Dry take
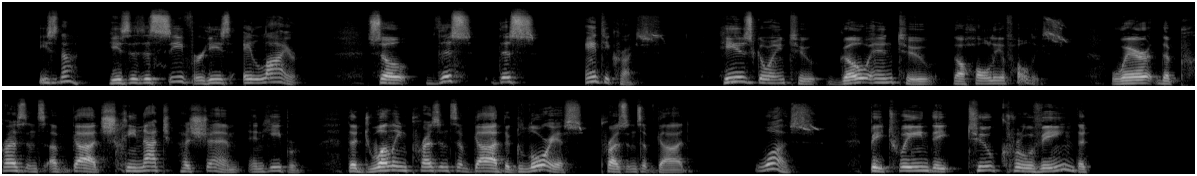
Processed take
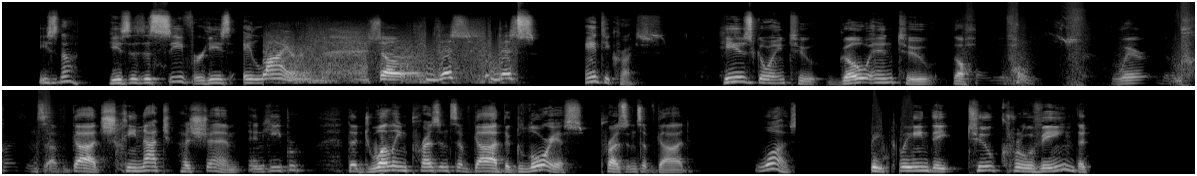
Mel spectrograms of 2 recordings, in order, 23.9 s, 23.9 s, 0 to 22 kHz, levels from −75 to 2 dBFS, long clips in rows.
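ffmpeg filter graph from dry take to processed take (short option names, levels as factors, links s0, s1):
-filter_complex "[0:a]asettb=1/sr,asplit=3[s0][s1][s2];[s0]atrim=end=2.614[s3];[s1]atrim=start=2.61:end=5.16,asetpts=PTS-STARTPTS,afade=t=in:d=0.004:c=qsin,afade=t=out:st=2.546:d=0.004:c=qsin,aeval=exprs='val(0)+0.5*0.0473*sgn(val(0))':c=same,lowpass=2800,afreqshift=170[s4];[s2]atrim=start=5.156[s5];[s3][s4]acrossfade=d=0.004:c1=hsin:c2=qsin[s6];[s6][s5]acrossfade=d=0.004:c1=qsin:c2=hsin,asettb=1/sr,asplit=3[s7][s8][s9];[s7]atrim=end=9.604[s10];[s8]atrim=start=9.6:end=12.54,asetpts=PTS-STARTPTS,afade=t=in:d=0.004:c=qsin,afade=t=out:st=2.936:d=0.004:c=qsin,aeval=exprs='val(0)+0.5*0.0237*sgn(val(0))':c=same,acompressor=threshold=0.0251:ratio=3:attack=3.2:release=140:knee=1:detection=peak,aeval=exprs='val(0)*pow(10,-31*(0.5-0.5*cos(2*PI*1.8*n/s))/20)':c=same[s11];[s9]atrim=start=12.536[s12];[s10][s11]acrossfade=d=0.004:c1=hsin:c2=qsin[s13];[s13][s12]acrossfade=d=0.004:c1=qsin:c2=hsin,asettb=1/sr,asplit=3[s14][s15][s16];[s14]atrim=end=14.344[s17];[s15]atrim=start=14.34:end=15.51,asetpts=PTS-STARTPTS,afade=t=in:d=0.004:c=qsin,afade=t=out:st=1.166:d=0.004:c=qsin,aecho=1:1:4.8:0.93,atrim=end_sample=51597,acompressor=threshold=0.0112:ratio=1.5:attack=3.2:release=140:knee=1:detection=peak[s18];[s16]atrim=start=15.506[s19];[s17][s18]acrossfade=d=0.004:c1=hsin:c2=qsin[s20];[s20][s19]acrossfade=d=0.004:c1=qsin:c2=hsin,asettb=1/sr,asplit=3[s21][s22][s23];[s21]atrim=end=19.864[s24];[s22]atrim=start=19.86:end=21.05,asetpts=PTS-STARTPTS,afade=t=in:d=0.004:c=qsin,afade=t=out:st=1.186:d=0.004:c=qsin,lowpass=1100,acrusher=bits=6:mix=0:aa=0.5[s25];[s23]atrim=start=21.046[s26];[s24][s25]acrossfade=d=0.004:c1=hsin:c2=qsin[s27];[s27][s26]acrossfade=d=0.004:c1=qsin:c2=hsin,adynamicequalizer=threshold=0.00631:dfrequency=8000:dqfactor=1:tfrequency=8000:tqfactor=1:attack=5:release=100:ratio=0.375:range=3:mode=boostabove:tftype=bell,acontrast=42,volume=0.841"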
